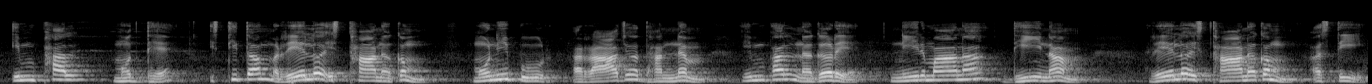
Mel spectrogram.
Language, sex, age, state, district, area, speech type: Sanskrit, male, 30-45, West Bengal, Murshidabad, rural, read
